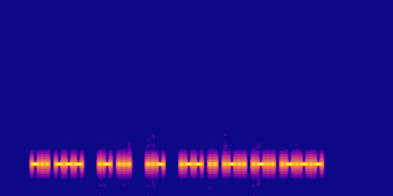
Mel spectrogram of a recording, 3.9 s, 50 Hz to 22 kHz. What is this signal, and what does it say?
Morse code, heard as a keyed tone, about 47 wpm, 700 Hz. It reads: DO AS U WILL.
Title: Sentences from Top 100 Words and Abbreviations 50wpm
